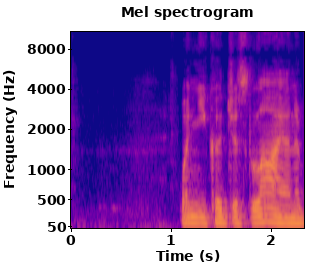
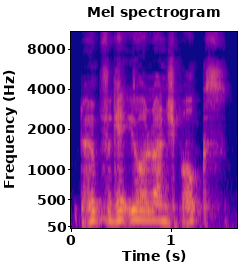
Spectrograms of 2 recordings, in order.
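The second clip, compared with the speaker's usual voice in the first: higher, gentle bear reminder; 6 semitones higher than usual. Acted. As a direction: remind the girl kindly as the bear. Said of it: "said the last bear".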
